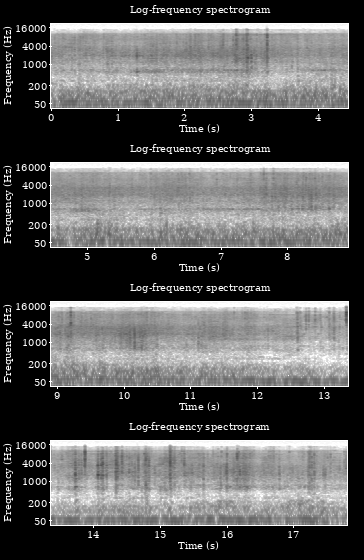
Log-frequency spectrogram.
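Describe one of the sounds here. Bicycle tyres crunch over a dirt trail.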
